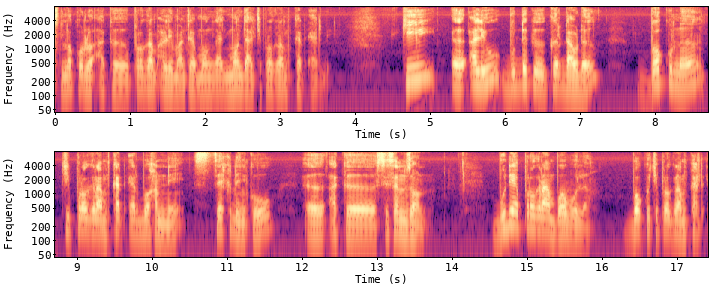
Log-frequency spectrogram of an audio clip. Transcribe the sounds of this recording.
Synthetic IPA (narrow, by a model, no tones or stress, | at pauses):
slɔkːɔlɔʔɐkːpɾɔɡɾamʔɐlimantɛːrmɔmɔːɲɟalciprɔɡramkatɛrbi | ki | ʔɐliwbudəkːəkərdɐwdɐ | bɔkːunɐciprɾɔɡramkatɛrbɔxɐmnɛsexnəɲkɔ | ʔɐkːsisɐnzɔn | budɛːprɔɡrambɔbɔlɐ | bɔkːucipɾɔɡramkat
